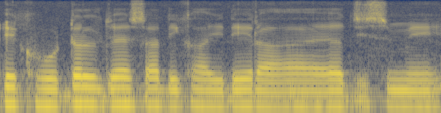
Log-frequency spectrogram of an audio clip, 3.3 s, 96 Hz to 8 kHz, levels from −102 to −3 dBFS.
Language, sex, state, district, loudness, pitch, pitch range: Hindi, male, Haryana, Rohtak, -20 LUFS, 120 Hz, 115-130 Hz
